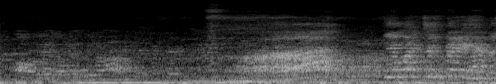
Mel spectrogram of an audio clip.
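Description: Crowd noise at a sold-out concert on a ride, a broad murmuring roar of people that swells in the middle with faint cheers under it, heard at a distance.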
